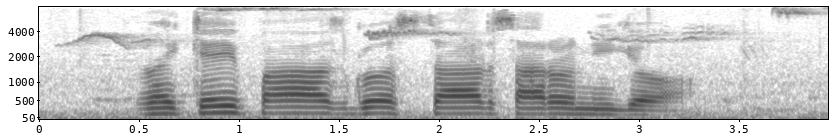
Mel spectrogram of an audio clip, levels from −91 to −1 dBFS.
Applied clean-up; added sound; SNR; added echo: none; Bird; 15 dB; none.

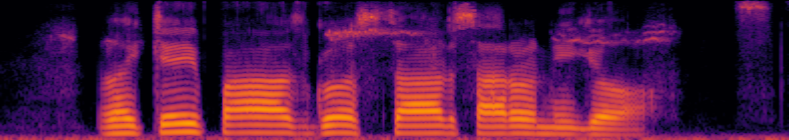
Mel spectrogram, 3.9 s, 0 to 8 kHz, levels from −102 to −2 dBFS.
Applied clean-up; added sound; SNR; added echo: neural diffusion model UNIVERSE++.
